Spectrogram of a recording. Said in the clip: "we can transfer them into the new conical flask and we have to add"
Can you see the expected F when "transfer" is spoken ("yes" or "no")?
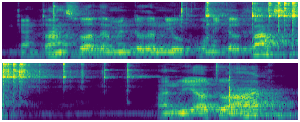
yes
